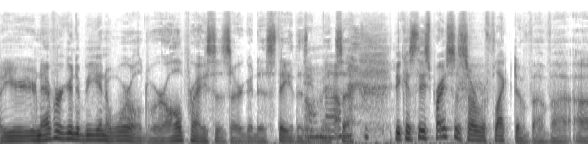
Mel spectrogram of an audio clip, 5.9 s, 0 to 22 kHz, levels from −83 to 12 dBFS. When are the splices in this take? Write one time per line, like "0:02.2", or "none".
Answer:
0:03.0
